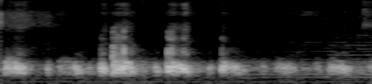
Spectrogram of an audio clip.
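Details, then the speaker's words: Fetal heartbeat on Doppler, found higher in the uterus than expected after a stressful search: rapid, regular whooshing pulses, a normal finding. "So, it was like a huge, you know, sigh of relief whenever we got to hear the heartbeat. It sure was like music."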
